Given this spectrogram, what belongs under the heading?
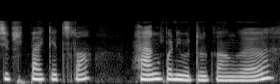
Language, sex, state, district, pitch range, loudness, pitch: Tamil, female, Tamil Nadu, Nilgiris, 200-245 Hz, -14 LUFS, 230 Hz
